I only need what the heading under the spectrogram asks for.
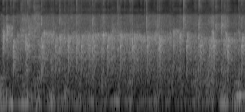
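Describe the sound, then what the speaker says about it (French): A church congregation bursts into loud, sustained applause acclaiming Jesus during a French-language spiritual teaching service, the dense clapping filling the room steadily for several seconds. "Acclame Jésus"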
